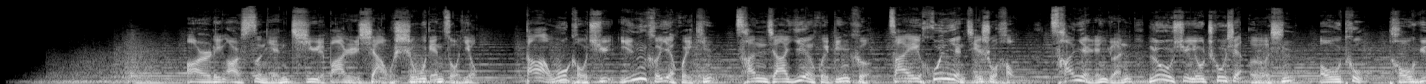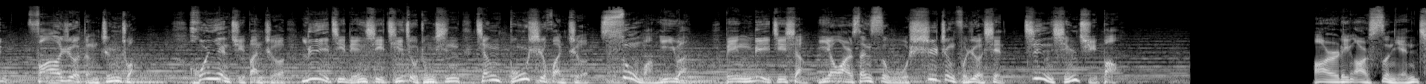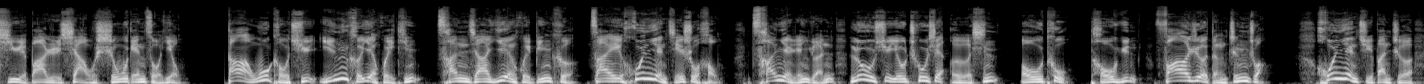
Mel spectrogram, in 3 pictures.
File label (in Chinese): 男 警示专题 报告; 第一节大武口区报告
